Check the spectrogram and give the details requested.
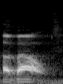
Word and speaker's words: about: about this right UT where's the stress on that word first or second syllable it's the second so how do you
